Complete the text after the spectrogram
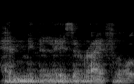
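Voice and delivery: breathy, dark, scary whisper. Quoting a villain's line from a cartoon: scary Robotnik voice. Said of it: "Jim Cummings does a scary Robotnik voice".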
